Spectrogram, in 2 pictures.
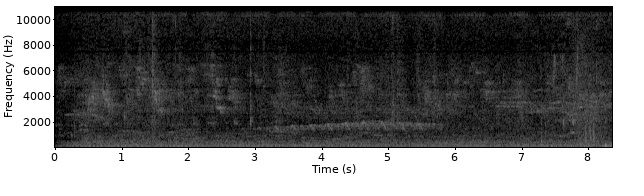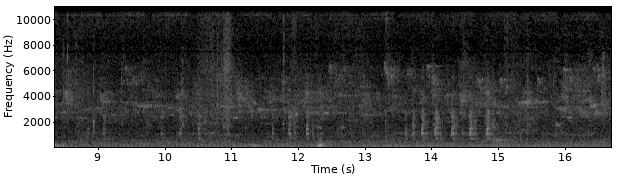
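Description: Faint outdoor ambience with birds chirping, a few soft thuds, and a quick run of small clicks near the end.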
